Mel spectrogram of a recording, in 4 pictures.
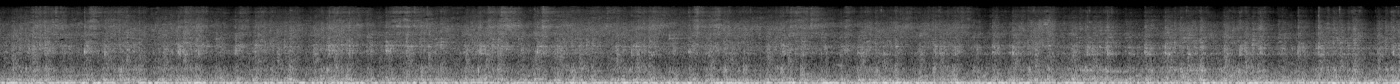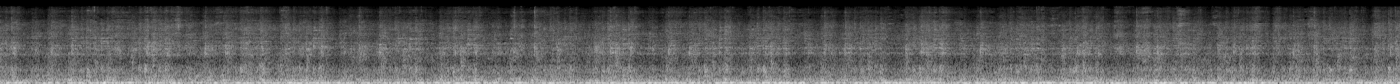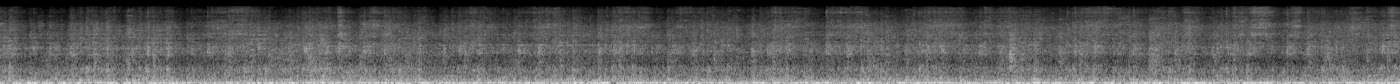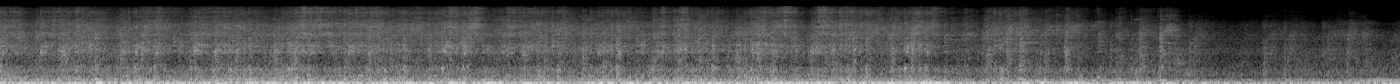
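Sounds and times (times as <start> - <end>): freight train rumbling: 0.0 - 56.0
wheels clattering on rails: 0.0 - 56.0.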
